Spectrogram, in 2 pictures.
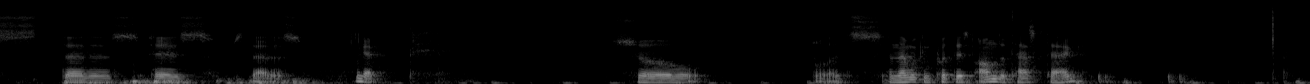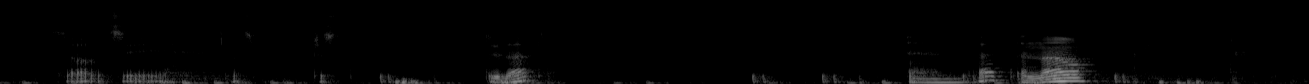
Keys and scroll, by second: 17.1 super+c, 18.2 super+v, 24.8 super+Left.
